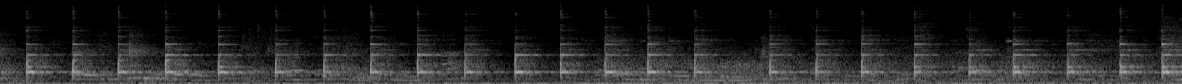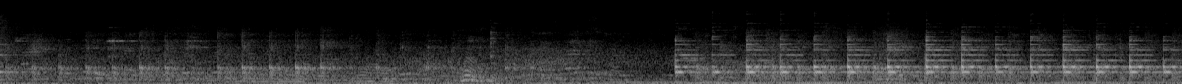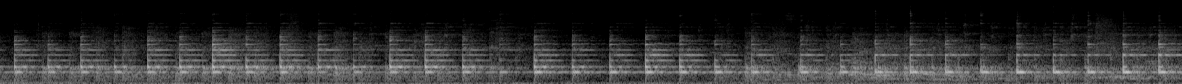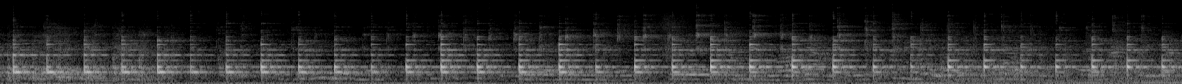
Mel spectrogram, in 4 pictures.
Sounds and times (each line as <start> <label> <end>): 14.0 busy road 25.1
